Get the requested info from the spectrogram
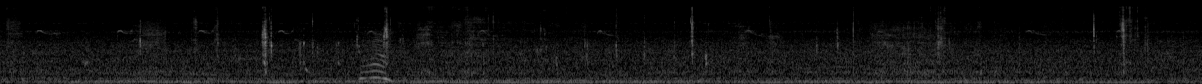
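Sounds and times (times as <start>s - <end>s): steady low hum: 0.0s - 12.0s
mouth clicks and smacks chewing: 1.2s - 10.3s.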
